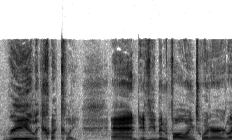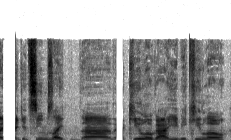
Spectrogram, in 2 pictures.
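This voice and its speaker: A man's voice: a little high, normal speed, a bit bright. A man hosting a casual gaming podcast, blunt and sweary, often repeating words as he goes. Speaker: show host.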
